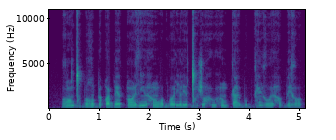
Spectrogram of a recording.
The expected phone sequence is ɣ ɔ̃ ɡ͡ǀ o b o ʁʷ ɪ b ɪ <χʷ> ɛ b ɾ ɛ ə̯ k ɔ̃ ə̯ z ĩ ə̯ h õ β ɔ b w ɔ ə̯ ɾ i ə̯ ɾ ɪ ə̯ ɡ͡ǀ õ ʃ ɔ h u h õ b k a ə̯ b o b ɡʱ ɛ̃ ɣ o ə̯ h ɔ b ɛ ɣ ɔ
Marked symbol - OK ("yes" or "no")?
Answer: no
